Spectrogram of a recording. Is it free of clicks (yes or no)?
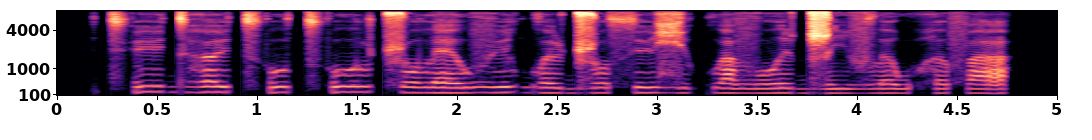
yes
